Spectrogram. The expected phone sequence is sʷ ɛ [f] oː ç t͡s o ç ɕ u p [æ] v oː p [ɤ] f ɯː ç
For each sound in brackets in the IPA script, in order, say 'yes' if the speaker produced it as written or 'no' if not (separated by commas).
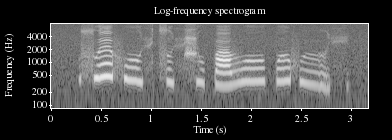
yes, no, yes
